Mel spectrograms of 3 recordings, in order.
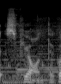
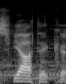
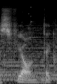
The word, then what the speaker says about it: Świątek: Świątek, che si legge Świątek, ora lo so, non lo sapevo, leggevo sempre Świątek e ora è Świątek, lo so.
